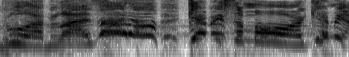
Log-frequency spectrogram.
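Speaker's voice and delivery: very high, loud screaming taunt; little girl screaming. Retold or imitated. Little girl screaming taunts at the ocean waves. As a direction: shriek like a tiny daredevil. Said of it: "She's a little girl screaming".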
